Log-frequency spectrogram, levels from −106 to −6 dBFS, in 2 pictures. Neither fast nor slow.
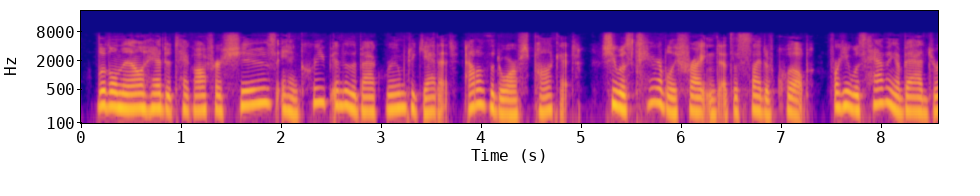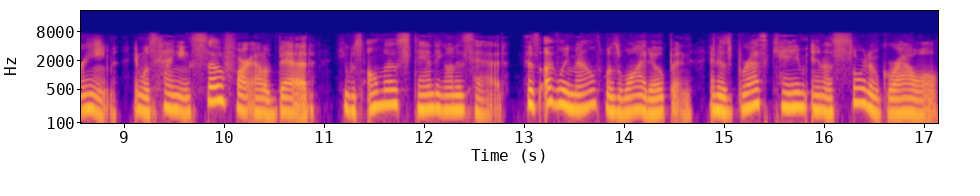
No: fast, 240 wpm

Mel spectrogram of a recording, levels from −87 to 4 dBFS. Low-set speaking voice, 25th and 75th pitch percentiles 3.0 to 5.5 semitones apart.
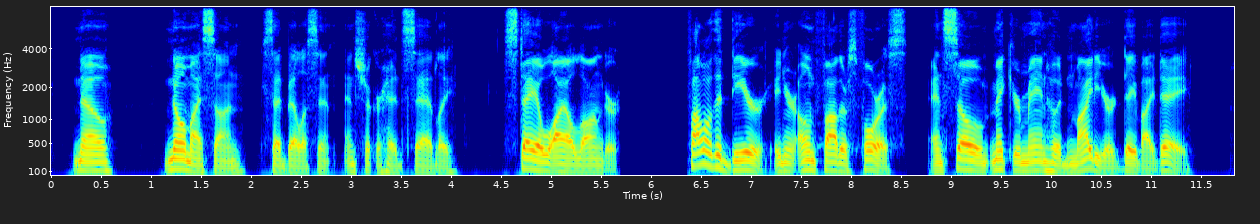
Yes: low, 100 Hz; average, 4.5 semitones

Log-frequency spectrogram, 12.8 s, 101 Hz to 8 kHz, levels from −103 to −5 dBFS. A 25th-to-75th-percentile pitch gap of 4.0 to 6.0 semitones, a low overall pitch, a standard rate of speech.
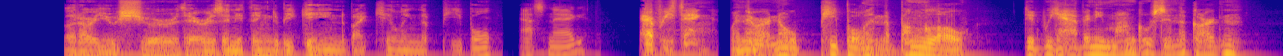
Yes: average, 5.3 semitones; low, 100 Hz; average, 160 wpm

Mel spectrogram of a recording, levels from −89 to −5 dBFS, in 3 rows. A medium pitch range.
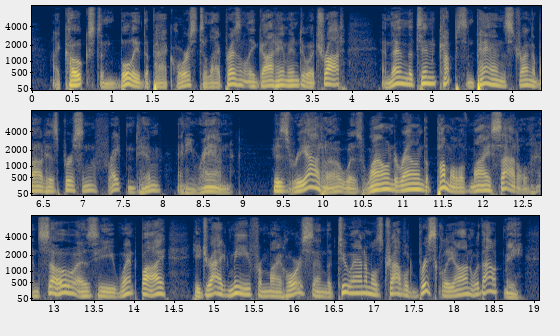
No: wide, 7.0 semitones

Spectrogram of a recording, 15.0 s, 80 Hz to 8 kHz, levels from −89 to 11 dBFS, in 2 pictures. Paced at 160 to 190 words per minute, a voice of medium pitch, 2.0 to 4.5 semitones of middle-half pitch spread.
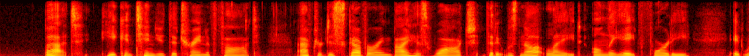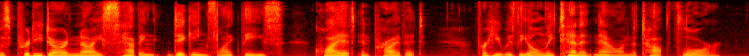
Yes: average, 170 wpm; medium, 165 Hz; average, 3.8 semitones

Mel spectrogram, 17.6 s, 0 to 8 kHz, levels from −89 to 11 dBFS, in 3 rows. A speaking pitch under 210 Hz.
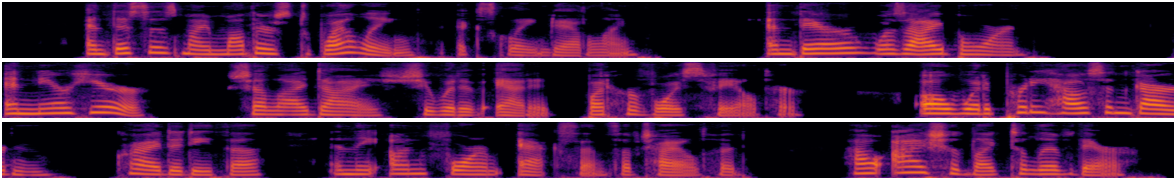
No: high, 220 Hz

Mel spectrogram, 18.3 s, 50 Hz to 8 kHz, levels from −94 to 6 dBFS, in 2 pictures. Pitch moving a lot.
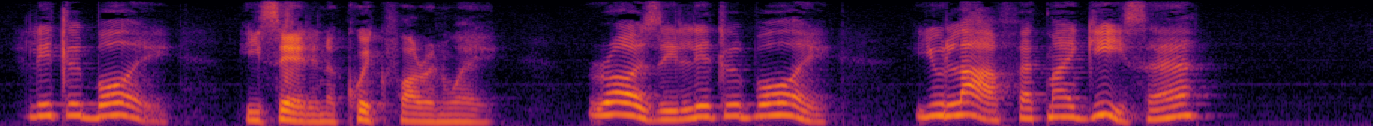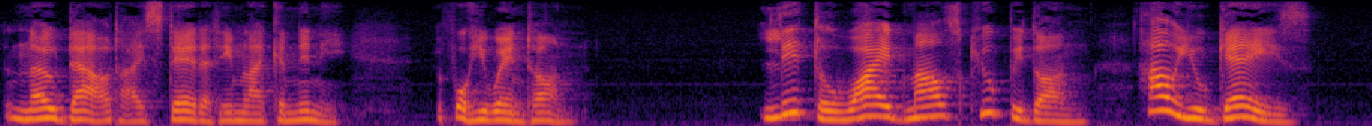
Yes: wide, 7.4 semitones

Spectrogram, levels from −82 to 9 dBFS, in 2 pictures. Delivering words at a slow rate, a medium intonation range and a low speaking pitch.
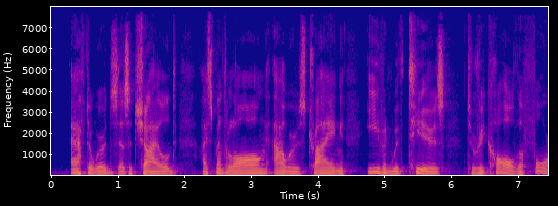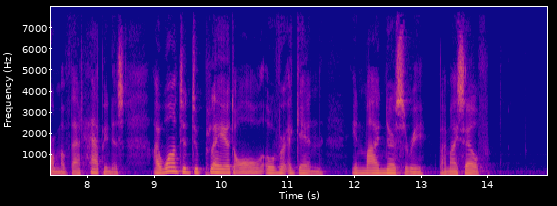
Yes: slow, 120 wpm; average, 4.9 semitones; low, 115 Hz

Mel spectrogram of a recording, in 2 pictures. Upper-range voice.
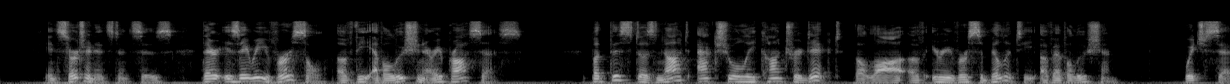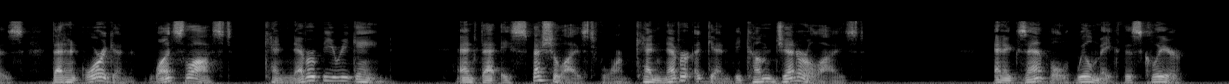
No: low, 100 Hz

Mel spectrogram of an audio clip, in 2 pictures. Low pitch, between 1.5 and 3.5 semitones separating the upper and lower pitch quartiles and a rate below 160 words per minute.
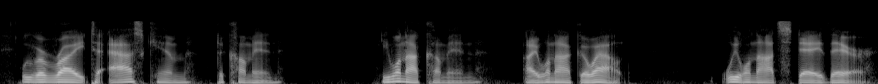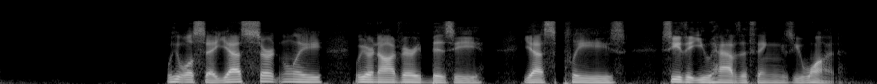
Yes: low, 100 Hz; average, 3.0 semitones; average, 150 wpm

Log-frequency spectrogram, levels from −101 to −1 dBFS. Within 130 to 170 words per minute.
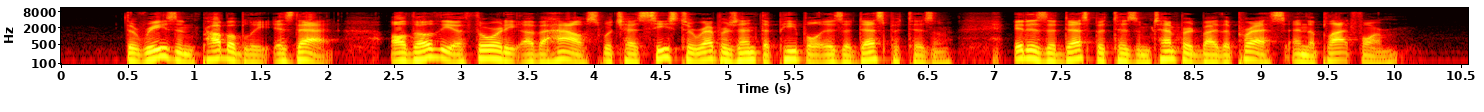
No: average, 180 wpm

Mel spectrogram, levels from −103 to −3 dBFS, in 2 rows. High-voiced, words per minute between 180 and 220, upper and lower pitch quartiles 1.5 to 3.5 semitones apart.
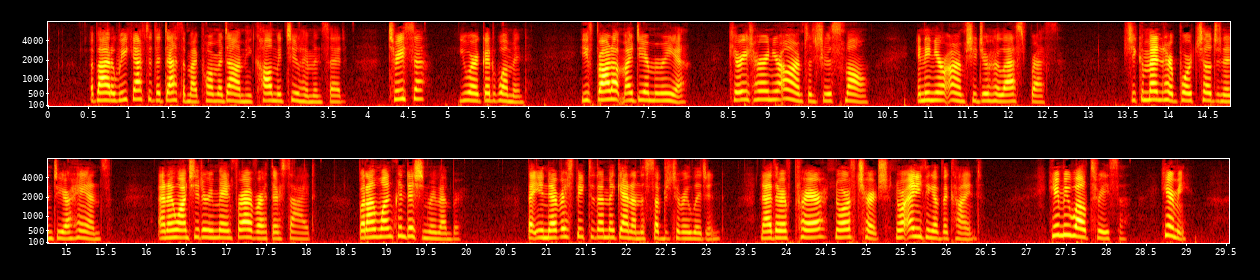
Yes: very high, 250 Hz; average, 200 wpm; average, 3.1 semitones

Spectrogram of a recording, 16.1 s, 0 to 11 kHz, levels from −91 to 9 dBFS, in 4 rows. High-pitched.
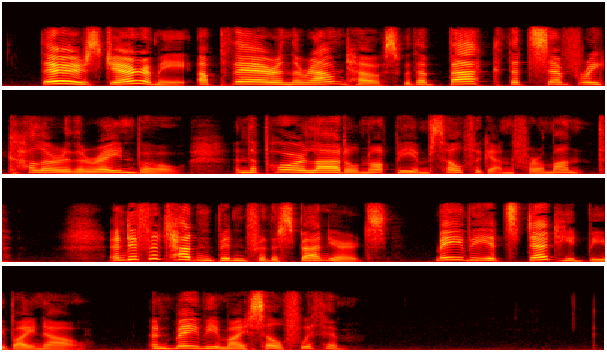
Yes: high, 235 Hz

